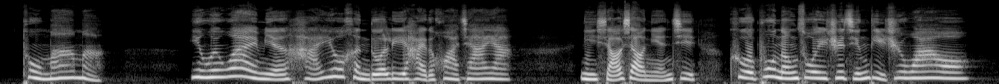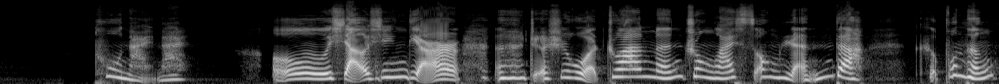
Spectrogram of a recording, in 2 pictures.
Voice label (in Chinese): 成女; 火火兔; 给火火兔中的成女配音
